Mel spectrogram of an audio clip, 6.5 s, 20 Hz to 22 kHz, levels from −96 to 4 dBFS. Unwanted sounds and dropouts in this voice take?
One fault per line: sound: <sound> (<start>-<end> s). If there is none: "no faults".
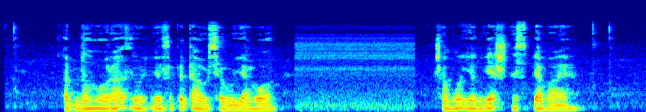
no faults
